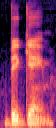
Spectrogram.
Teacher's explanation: Two G sounds blending into one.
